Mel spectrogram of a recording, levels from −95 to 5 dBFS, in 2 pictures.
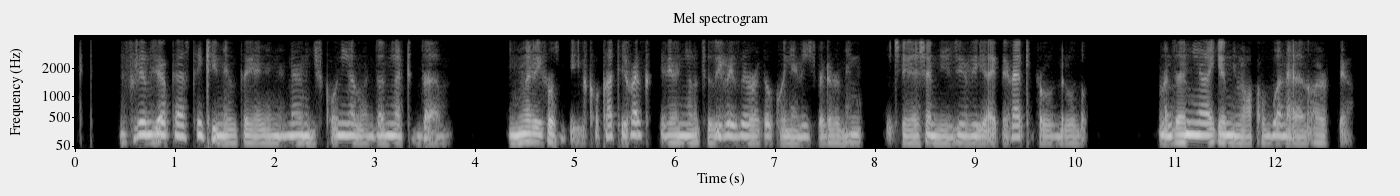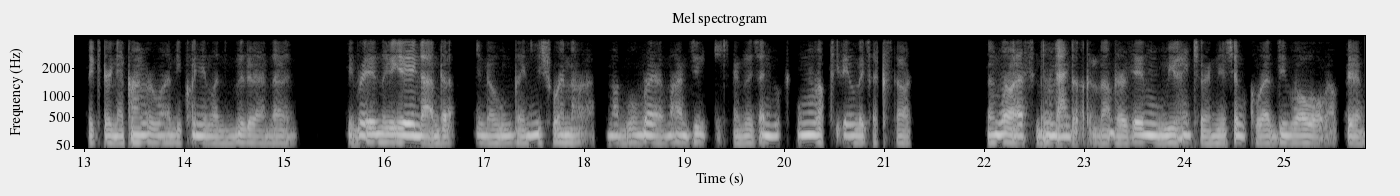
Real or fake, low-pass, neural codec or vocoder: fake; 3.6 kHz; codec, 16 kHz, 0.5 kbps, FreqCodec, larger model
